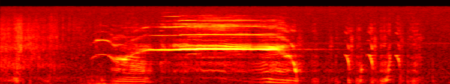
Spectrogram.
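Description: A bull elk opens with a few deep grunts that sweep upward into a sustained, shrill whistle lasting nearly two seconds. The bugle ends abruptly and gives way to a series of rhythmic, guttural chuckles.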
